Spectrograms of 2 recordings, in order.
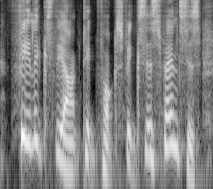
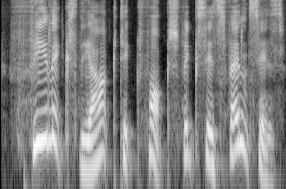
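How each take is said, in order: First: It is said at a very fast pace. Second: It is said at a faster pace.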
